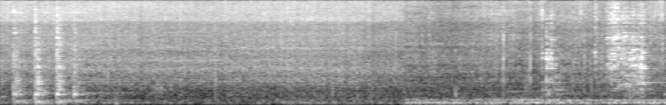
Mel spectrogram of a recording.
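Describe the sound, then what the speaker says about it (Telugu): Ponnaganti greens fry in a pan with salt and green chilies, giving a continuous close hiss and sizzle with occasional stirring scrapes that grow busier toward the end, and no voices. "దీన్ని అంతే ఉప్పు, కారం వేసి ఫ్రై చేస్తాను"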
